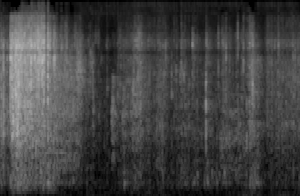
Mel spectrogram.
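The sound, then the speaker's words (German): Wrapping crinkles as a package holding a card game is unpacked: a loud burst of crackling plastic and paper at the start, then softer intermittent rustles and crinkles. “Ich möchte es gerne alleine auspacken.”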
